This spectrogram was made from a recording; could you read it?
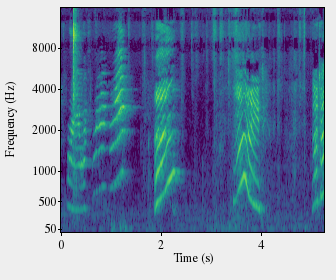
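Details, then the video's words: Pet parrot indoors, calling while a person talks to it: drawn-out, bending squawks with rich overtones, some rising and some arching downward, spaced about a second or more apart, with human speech around them. "Cute parrot “whining” case they didn’t get a treat"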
